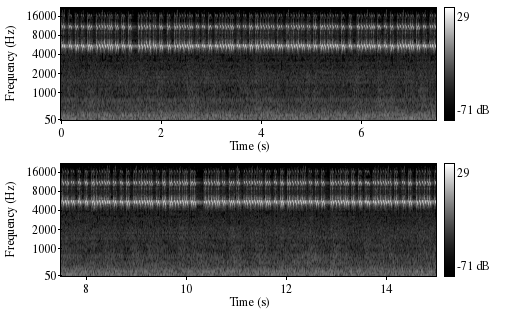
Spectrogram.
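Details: Steady shrill cricket trill running almost unbroken for fifteen seconds, with rapid high pulses and only a few tiny breaks. It is presented as a sound for repelling rats, with no other noises evident.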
